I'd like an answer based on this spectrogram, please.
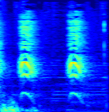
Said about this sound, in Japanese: カラスが鳴いてますけど、外で撮っております、今日は。カリフォルニアの日を浴びながら、えー、撮っておりますけど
